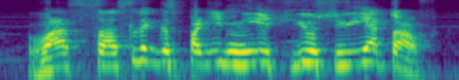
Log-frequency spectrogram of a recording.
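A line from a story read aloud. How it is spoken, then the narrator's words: Rapid patter. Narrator (Russian): протараторил он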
